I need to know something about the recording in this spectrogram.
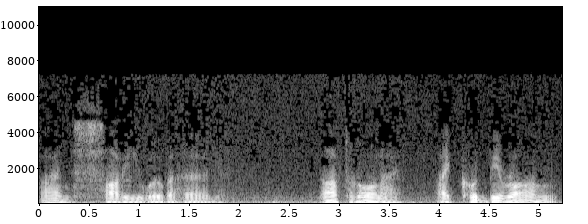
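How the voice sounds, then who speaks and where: An actor playing a smooth, manipulative doctor in a 1940s radio drama, with a theatrical, coaxing delivery. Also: male voice, sits low, unhurried, mellow. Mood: falsely soothing. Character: smooth, scheming, manipulative male doctor, secretly menacing. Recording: muffled, noisy vintage radio recording.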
